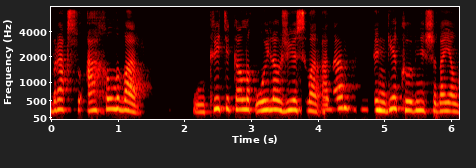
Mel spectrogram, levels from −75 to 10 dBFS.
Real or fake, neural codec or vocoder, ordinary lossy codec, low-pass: real; none; none; 7.2 kHz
